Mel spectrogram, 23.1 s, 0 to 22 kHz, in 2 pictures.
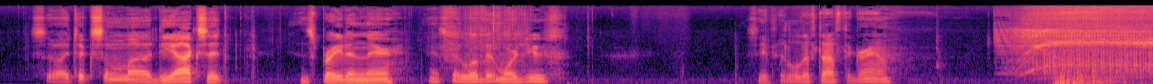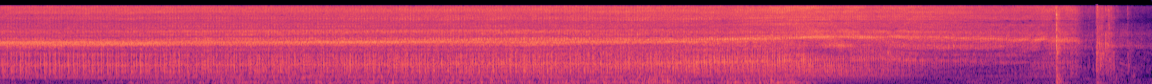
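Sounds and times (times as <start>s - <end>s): toy helicopter motor whine: 9.9s - 23.0s.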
